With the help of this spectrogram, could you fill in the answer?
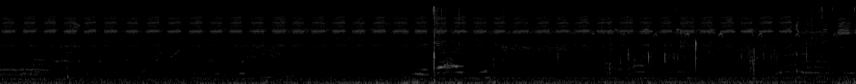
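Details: Cicadas sing in chorus on a summer morning on the Janiculum Hill in Rome, a shrill, pulsing, high-pitched buzz that runs without a break.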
